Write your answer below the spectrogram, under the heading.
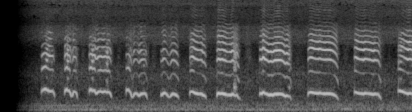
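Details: Raccoon calling: a string of wavering, whining notes, each under half a second and with a slight quaver. They repeat about every half-second over a quiet background.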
